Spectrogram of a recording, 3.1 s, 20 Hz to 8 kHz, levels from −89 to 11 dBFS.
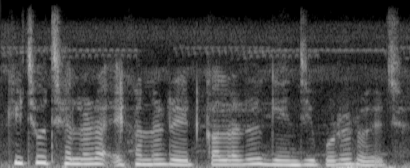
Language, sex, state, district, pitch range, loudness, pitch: Bengali, female, West Bengal, Cooch Behar, 200-240 Hz, -14 LUFS, 210 Hz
